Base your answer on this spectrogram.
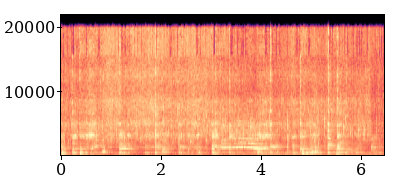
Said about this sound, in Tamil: பட்டை சோம்பு கிராம்பு வெங்காயம் போட்டுக்கலாம் நல்லா வதக்கிடலாம்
